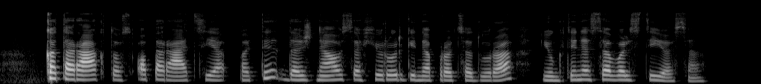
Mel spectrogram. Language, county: Lithuanian, Utena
